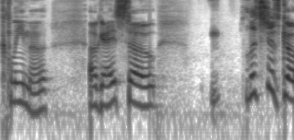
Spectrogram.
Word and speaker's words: Klima: So it's pronounced Klima.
